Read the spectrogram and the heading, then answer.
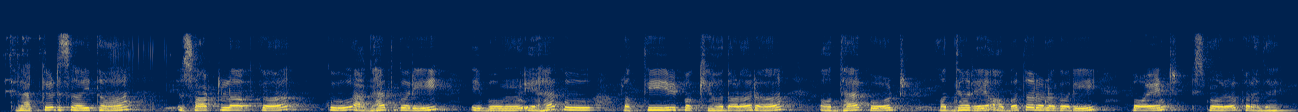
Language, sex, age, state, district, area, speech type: Odia, female, 45-60, Odisha, Nayagarh, rural, read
